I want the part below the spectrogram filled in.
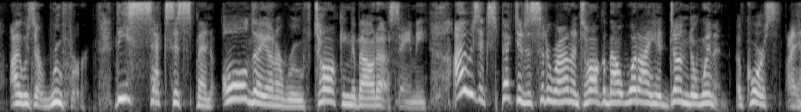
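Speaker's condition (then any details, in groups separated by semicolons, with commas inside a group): No condition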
